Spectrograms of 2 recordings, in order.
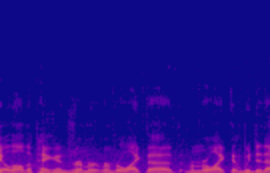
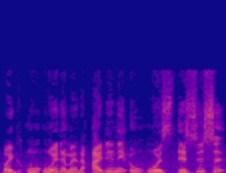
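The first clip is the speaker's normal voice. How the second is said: higher, stammering amazement; can't believe this is up for debate; incredulous disbelief; 6 semitones higher than usual. Real, not acted. Streamer reacting to the guest denying colonization, incredulous.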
